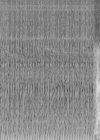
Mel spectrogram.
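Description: Light bush plane's piston engine running at low power on the ground roll after landing, heard from inside the cabin as a steady drone with an even low pulse.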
